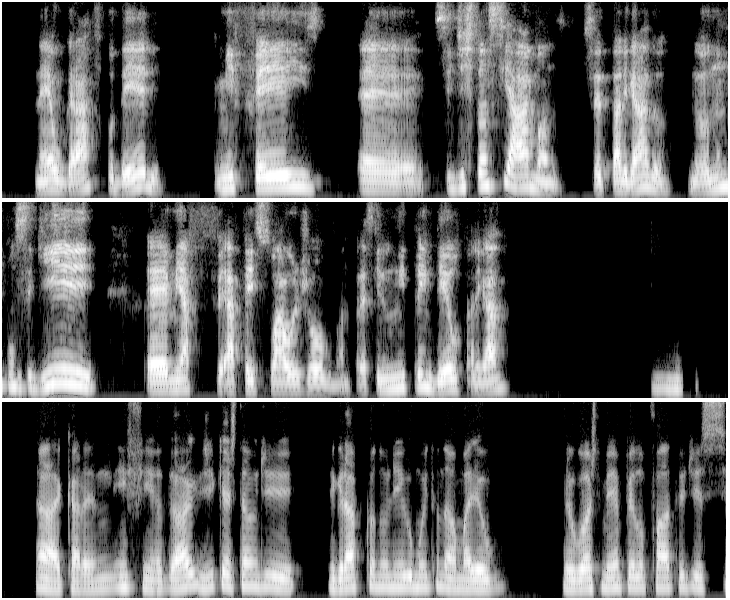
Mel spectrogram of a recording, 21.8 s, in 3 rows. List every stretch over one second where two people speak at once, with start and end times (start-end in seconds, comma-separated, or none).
none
